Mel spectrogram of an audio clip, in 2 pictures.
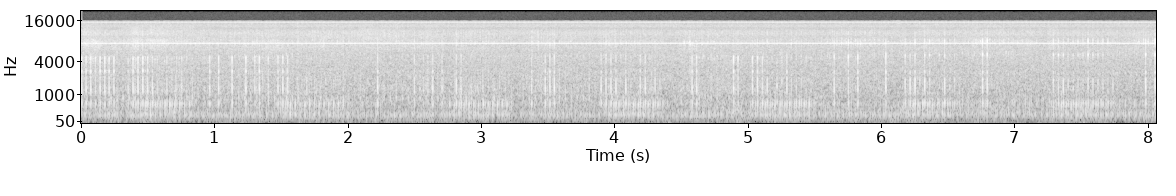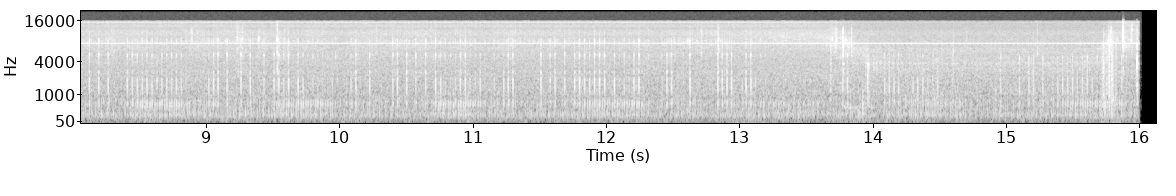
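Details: A 5-month-old calico girl cat fostered in San Carlos, CA, purring in rhythmic rumbling pulses roughly every second, partly blurred by rustling and handling noise, with a brief scrape near the end.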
